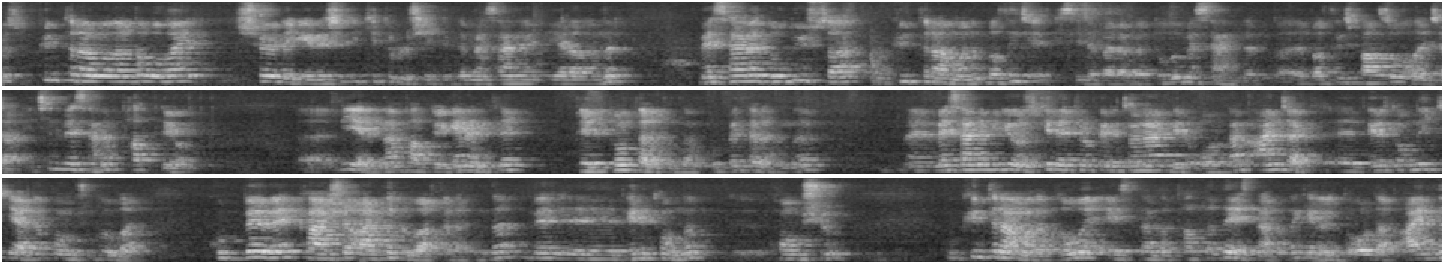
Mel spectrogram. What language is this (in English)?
Turkish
